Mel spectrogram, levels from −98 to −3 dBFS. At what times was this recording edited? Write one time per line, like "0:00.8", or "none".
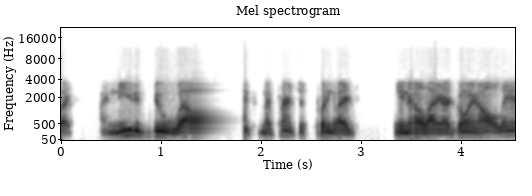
none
